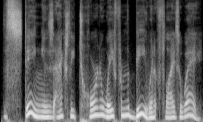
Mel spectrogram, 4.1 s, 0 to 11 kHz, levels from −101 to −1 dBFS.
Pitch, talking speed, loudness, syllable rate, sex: 165 Hz, 190 wpm, -17 LUFS, 4.4 syllables/s, male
